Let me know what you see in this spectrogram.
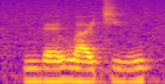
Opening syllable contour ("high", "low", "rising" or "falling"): rising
